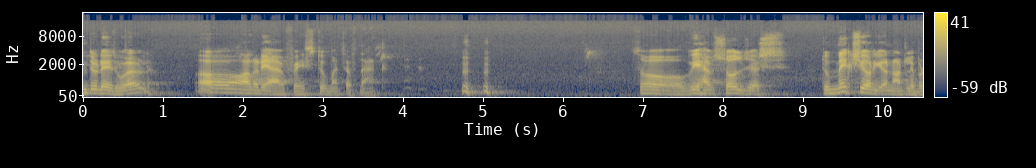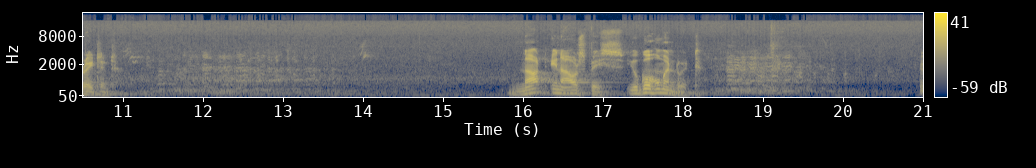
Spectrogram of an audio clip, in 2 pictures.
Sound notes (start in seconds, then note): 3.8 laughs; 14.1 laughter; 18.3 laughter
